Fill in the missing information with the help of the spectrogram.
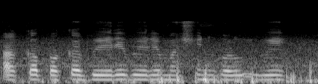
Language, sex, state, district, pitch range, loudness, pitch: Kannada, female, Karnataka, Koppal, 215-225 Hz, -17 LUFS, 220 Hz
